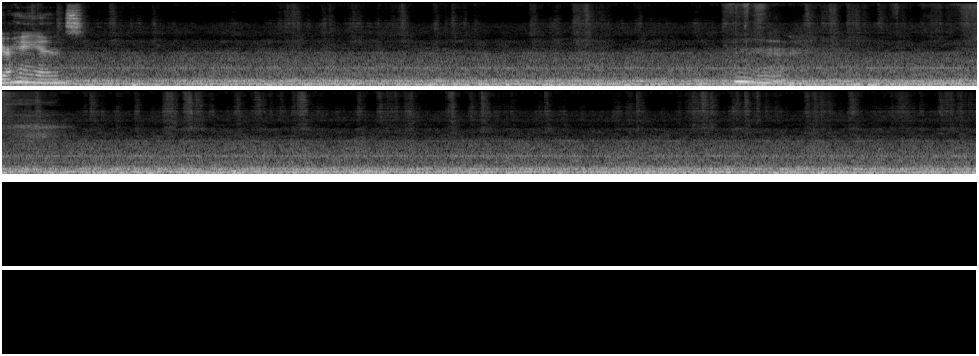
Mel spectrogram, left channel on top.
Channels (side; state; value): right; silent; 59 dB below the other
